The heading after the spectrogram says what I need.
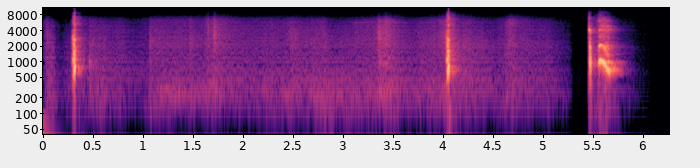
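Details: Cat with hiccups after eating its food too fast, per the owner: three short, sharp hiccup bursts spaced a few seconds apart in a quiet room.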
